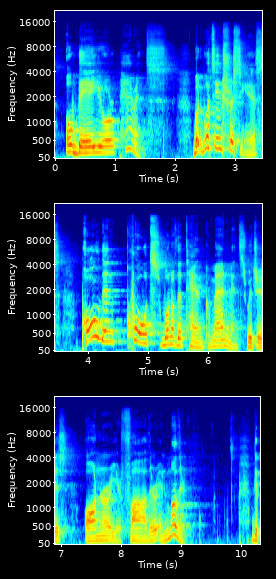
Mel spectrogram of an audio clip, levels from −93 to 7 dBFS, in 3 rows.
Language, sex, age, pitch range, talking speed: English, male, 40-59, 135-230 Hz, 135 wpm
